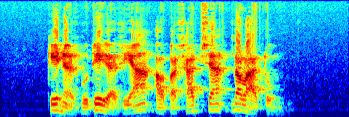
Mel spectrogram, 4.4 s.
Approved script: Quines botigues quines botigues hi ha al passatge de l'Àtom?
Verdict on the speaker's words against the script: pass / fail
fail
